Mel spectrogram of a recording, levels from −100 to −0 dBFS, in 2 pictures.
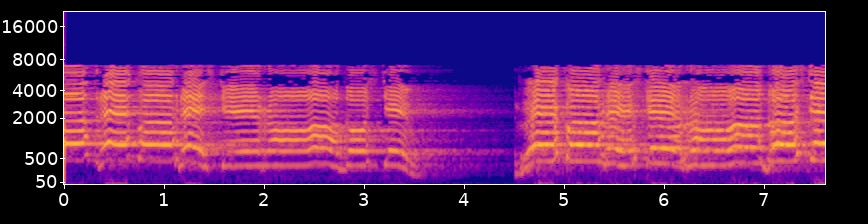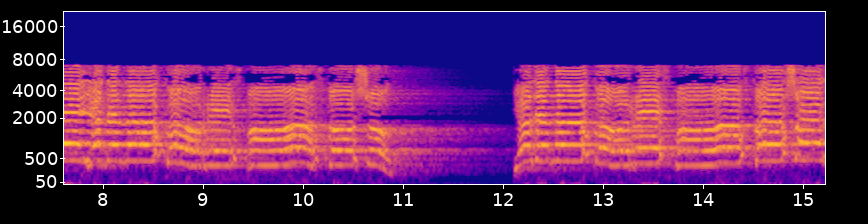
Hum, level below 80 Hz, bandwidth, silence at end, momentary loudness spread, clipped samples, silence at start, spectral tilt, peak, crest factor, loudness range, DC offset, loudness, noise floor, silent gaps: none; -78 dBFS; 7.4 kHz; 0 s; 7 LU; under 0.1%; 0 s; 3 dB/octave; -2 dBFS; 16 dB; 5 LU; under 0.1%; -17 LUFS; -62 dBFS; none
